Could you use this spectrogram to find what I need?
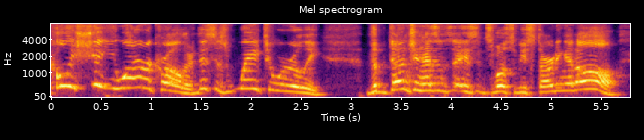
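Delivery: high, excited disbelief; astonished rat guy. Retold or imitated. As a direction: act out a flabbergasted creature, pitch starting way up.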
